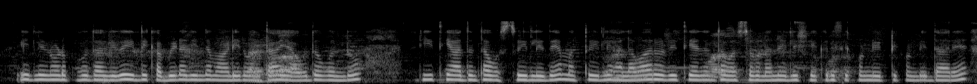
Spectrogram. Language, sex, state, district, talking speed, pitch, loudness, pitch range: Kannada, female, Karnataka, Belgaum, 125 wpm, 205 Hz, -26 LUFS, 200-215 Hz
